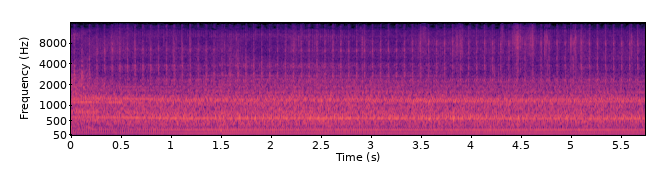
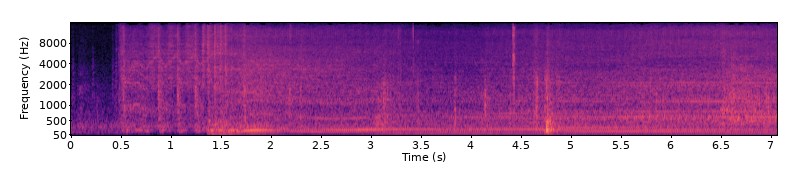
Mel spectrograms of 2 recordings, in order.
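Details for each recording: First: 2000 Mitsubishi Lancer, 1.8 4G93 GDI petrol, 150,000+ km, cold idle before Suprotec additive: fast, light ticking riding over the steady hum; owner says it knocks both cold and hot; hydraulic lifter tick at cold idle. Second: Mitsubishi Lancer 2000, 1.8 4G93 GDI, 150,000+ km, cold start near 5°C after Suprotec additive for hydraulic lifter knock: catches after a brief crank and settles to a steady, even idle with no top-end ticking; a normal cold start.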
